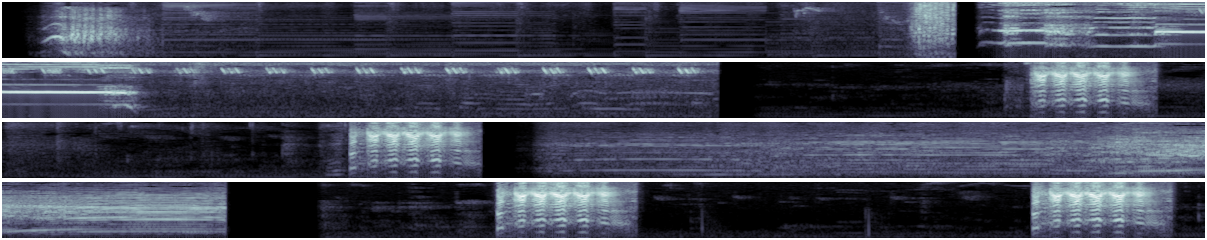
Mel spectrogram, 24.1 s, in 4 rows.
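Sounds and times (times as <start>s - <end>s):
rooster crowing: 4.9s - 6.8s, 8.5s - 9.6s
sheep bleating: 11.1s - 11.8s, 13.7s - 14.4s, 20.5s - 21.2s, 23.2s - 24.0s.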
